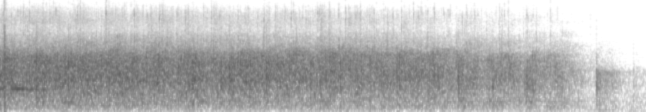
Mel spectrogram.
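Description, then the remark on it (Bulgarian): A crowd claps steadily in a dense, even wash of applause that holds for several seconds, then thins out and fades, with a few last scattered claps at the end. “Аз щях да ръкопляскам, ако бях от църква пробуждан.”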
